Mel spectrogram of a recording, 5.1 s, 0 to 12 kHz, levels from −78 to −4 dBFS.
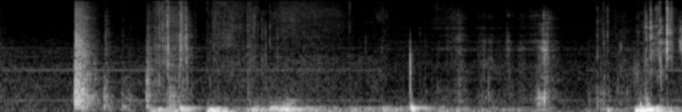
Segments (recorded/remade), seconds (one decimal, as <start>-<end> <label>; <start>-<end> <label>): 0.0-2.9 recorded; 2.9-4.4 remade; 4.4-5.1 recorded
